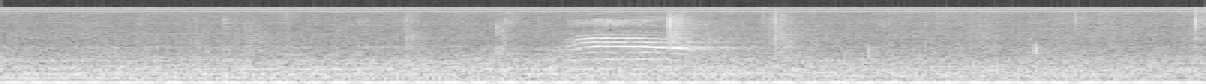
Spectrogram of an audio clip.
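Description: A steady low hum, with one short, high, slightly falling call about two seconds in, like an animal's cry.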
